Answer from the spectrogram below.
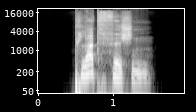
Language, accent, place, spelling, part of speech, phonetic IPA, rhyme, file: German, Germany, Berlin, Plattfischen, noun, [ˈplatˌfɪʃn̩], -atfɪʃn̩, De-Plattfischen.ogg
- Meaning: dative plural of Plattfisch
